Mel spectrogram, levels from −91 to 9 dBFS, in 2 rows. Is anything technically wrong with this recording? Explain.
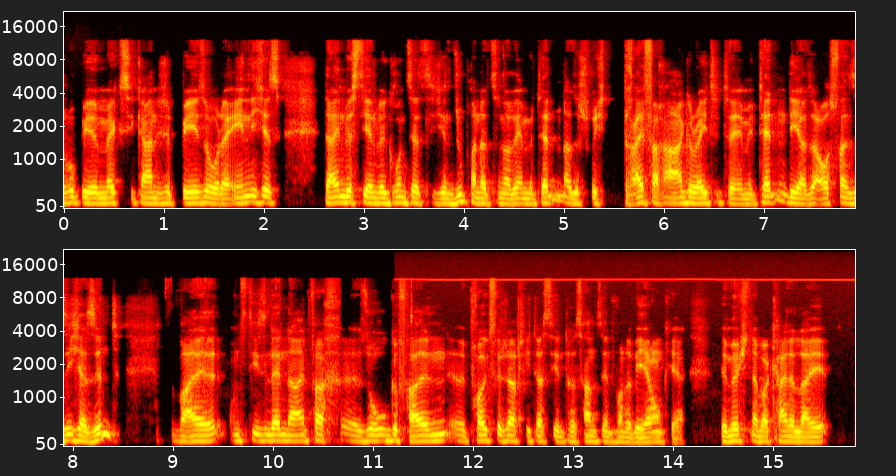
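Yes. From 11.23 s to the end at 15.82 s there is a switching supply whistle: a high tone near 11.7 to 11.8 kHz, roughly 20 dB below the audio. A switching power supply running in an audible burst mode or beating with another one leaks its switching frequency into the signal path, and the pitch wavers slightly as its load shifts.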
